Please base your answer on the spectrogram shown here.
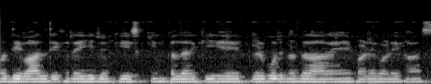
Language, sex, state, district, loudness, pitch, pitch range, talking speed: Hindi, male, Chhattisgarh, Bilaspur, -17 LUFS, 130 Hz, 125-130 Hz, 290 wpm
